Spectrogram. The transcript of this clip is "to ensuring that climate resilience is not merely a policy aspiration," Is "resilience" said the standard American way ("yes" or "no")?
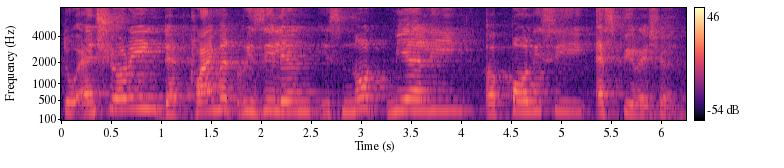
no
